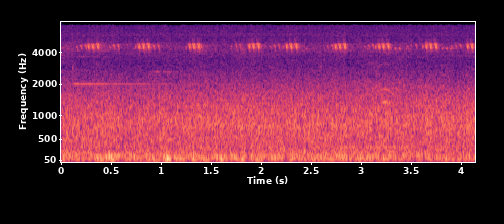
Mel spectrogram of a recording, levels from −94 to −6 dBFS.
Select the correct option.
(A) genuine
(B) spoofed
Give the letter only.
A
